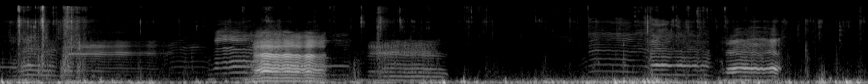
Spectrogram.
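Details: Domestic sheep called over for their morning feed. Several quavering bleats of varied pitch come in bursts, one strong wavering cry early on, then quieter ones and a final pair, over a low background murmur.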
